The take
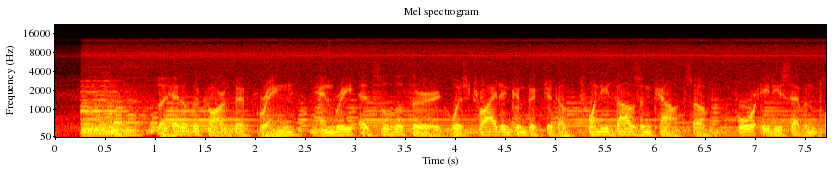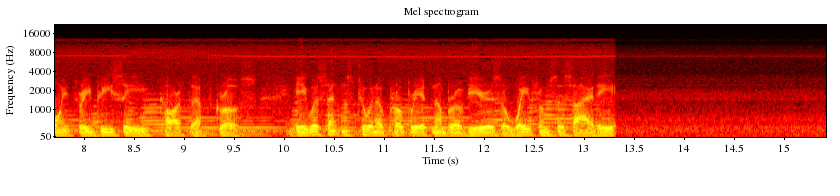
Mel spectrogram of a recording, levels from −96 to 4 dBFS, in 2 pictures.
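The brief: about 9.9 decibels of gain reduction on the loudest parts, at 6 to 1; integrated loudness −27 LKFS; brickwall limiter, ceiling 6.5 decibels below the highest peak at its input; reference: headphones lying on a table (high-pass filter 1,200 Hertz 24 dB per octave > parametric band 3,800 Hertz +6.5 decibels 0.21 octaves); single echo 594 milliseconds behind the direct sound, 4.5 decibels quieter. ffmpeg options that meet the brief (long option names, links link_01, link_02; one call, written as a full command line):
ffmpeg -i in.wav -af "acompressor=threshold=-26dB:ratio=6,alimiter=limit=-21.5dB:level=0:latency=1,highpass=frequency=1200:width=0.5412,highpass=frequency=1200:width=1.3066,equalizer=frequency=3800:width_type=o:width=0.21:gain=6.5,aecho=1:1:594:0.596,volume=18dB" out.wav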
